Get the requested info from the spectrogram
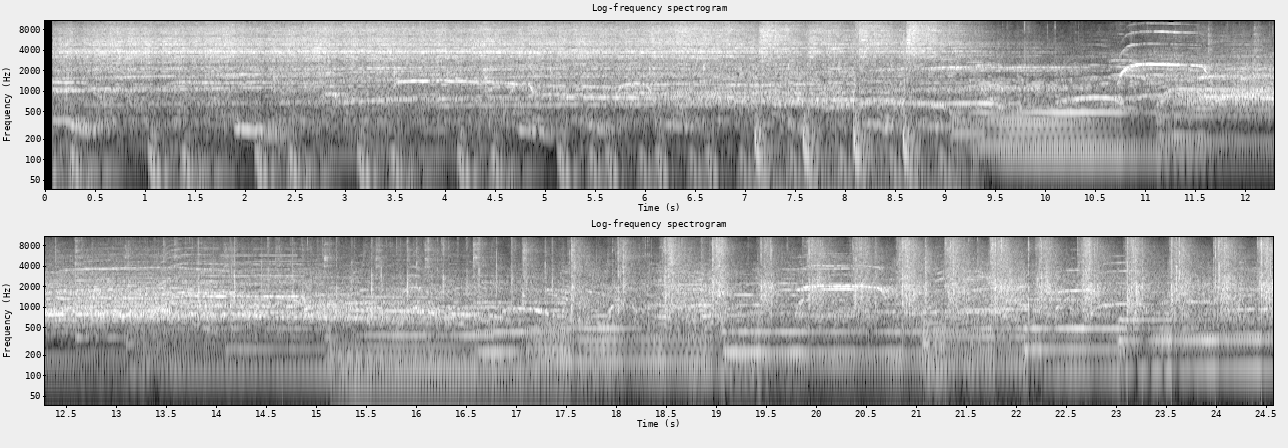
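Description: Live concert: a crowd cheering and whooping over a low pulsing beat. About nine seconds in, sustained synth chords start, changing every second or two, with whistles from the crowd. Later a steady run of sharp hits, a few a second, joins the music.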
